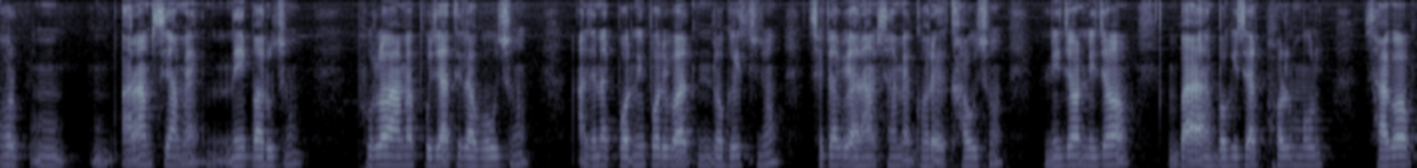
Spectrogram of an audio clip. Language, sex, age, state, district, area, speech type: Odia, female, 45-60, Odisha, Bargarh, urban, spontaneous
